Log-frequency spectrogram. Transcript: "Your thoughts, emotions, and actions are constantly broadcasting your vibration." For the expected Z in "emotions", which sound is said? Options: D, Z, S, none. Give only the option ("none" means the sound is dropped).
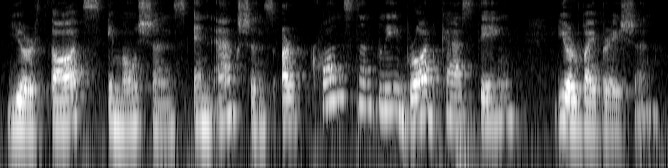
S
